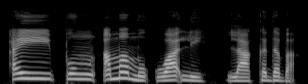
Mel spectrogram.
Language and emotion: Manipuri, neutral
